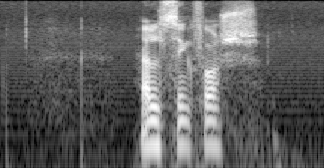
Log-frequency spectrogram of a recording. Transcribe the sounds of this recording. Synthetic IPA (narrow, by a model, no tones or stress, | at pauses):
hɛ̰lsɪŋfɔʃ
